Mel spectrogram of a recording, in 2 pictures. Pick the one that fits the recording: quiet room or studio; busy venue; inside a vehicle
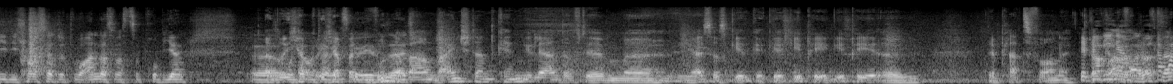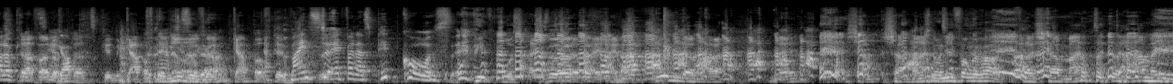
busy venue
